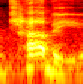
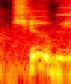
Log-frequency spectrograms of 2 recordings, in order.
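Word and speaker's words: Tubi: on you right there tuby or tubby or tuby as it really is pronounced sees growth with over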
